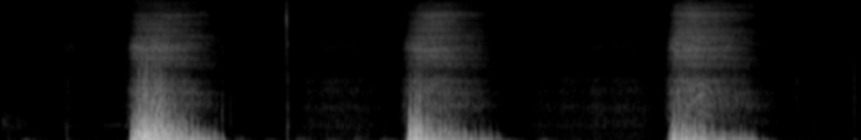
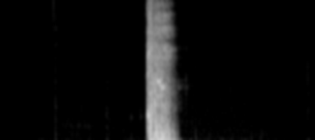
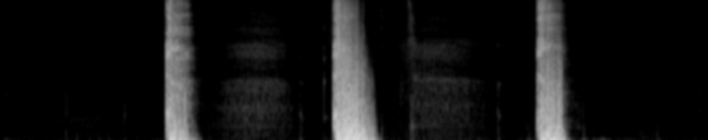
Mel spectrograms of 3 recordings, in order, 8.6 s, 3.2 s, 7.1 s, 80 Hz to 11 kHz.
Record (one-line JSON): {"exhalation_length": "8.6 s", "exhalation_amplitude": 25636, "exhalation_signal_mean_std_ratio": 0.34, "cough_length": "3.2 s", "cough_amplitude": 32768, "cough_signal_mean_std_ratio": 0.24, "three_cough_length": "7.1 s", "three_cough_amplitude": 32768, "three_cough_signal_mean_std_ratio": 0.31, "survey_phase": "beta (2021-08-13 to 2022-03-07)", "age": "18-44", "gender": "Male", "wearing_mask": "No", "symptom_none": true, "symptom_onset": "2 days", "smoker_status": "Never smoked", "respiratory_condition_asthma": false, "respiratory_condition_other": false, "recruitment_source": "REACT", "submission_delay": "2 days", "covid_test_result": "Negative", "covid_test_method": "RT-qPCR", "influenza_a_test_result": "Negative", "influenza_b_test_result": "Negative"}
